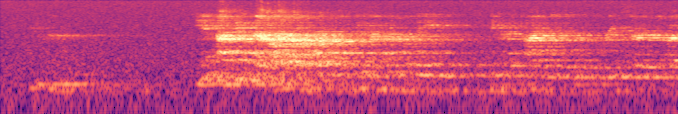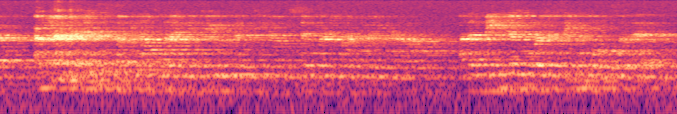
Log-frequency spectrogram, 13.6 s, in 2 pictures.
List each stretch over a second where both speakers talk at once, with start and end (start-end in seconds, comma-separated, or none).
none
